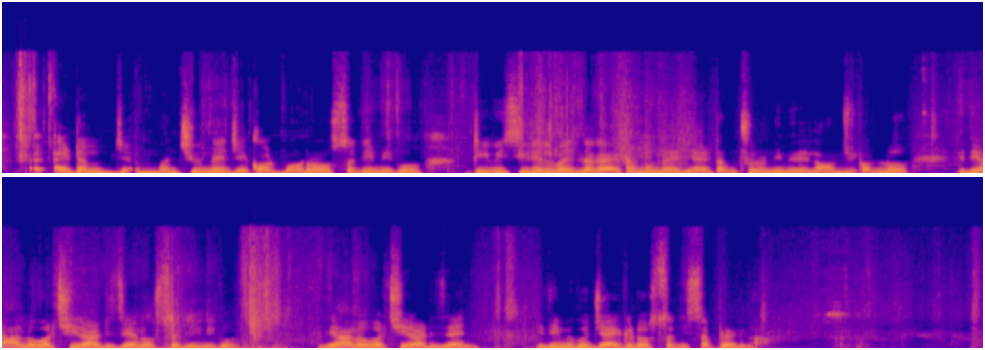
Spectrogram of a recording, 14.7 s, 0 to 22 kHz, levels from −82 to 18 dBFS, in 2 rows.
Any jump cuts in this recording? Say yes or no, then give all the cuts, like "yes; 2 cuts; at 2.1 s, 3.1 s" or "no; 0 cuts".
yes; 1 cut; at 6.4 s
